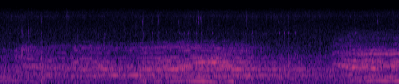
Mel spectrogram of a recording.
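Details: Red deer stags roar during the rut at Zvārde, giving deep drawn-out bellows that overlap one another.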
